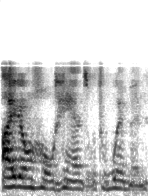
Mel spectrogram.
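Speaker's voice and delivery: put-on hurtful, spite-laced tone. Retelling what their mother said when they tried to comfort her, imitating a spiteful voice. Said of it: "in this kind of spiteful voice she said".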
